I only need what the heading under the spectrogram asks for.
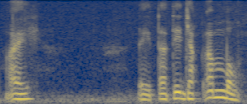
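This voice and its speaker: Actress as gentle older village mother. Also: low voice, takes it slowly. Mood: reassuring. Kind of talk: Ilocano radio drama acting, conversational.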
